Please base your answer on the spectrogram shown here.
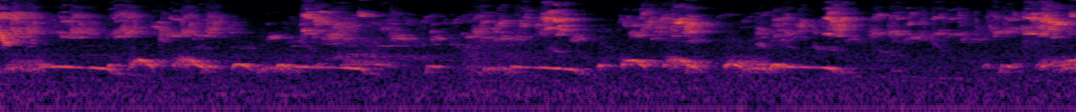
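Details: Morning chorus in front of a house: rolling, soft low cooing phrases run through most of the clip beneath energetic high chirping and twittering from several birds.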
